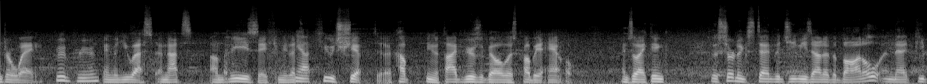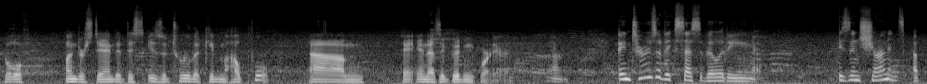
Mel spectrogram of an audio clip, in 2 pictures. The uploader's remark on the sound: a compilation of short on-the-go interviews with thought leaders during MAPS' Psychedelic Science Conference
